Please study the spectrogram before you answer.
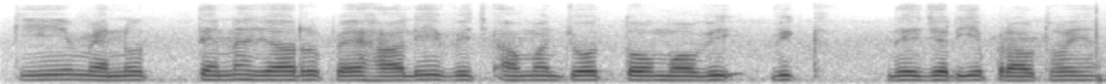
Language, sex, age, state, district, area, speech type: Punjabi, male, 18-30, Punjab, Shaheed Bhagat Singh Nagar, rural, read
